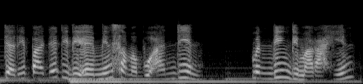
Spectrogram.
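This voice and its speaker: A woman's voice: high voice, moderate pace, bright, forceful tone. A woman voicing a clever, polite young male office boy who explains things patiently. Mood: calm. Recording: dull lo-fi with guitar music.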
